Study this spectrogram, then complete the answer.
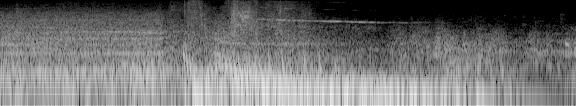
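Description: A car crashes with a loud metallic impact.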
